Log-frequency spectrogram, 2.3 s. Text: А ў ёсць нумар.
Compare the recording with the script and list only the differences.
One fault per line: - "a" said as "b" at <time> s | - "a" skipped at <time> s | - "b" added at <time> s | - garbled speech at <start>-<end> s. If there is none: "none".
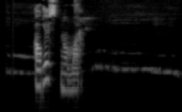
none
